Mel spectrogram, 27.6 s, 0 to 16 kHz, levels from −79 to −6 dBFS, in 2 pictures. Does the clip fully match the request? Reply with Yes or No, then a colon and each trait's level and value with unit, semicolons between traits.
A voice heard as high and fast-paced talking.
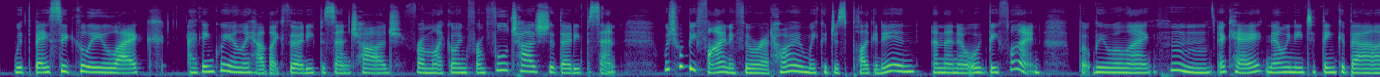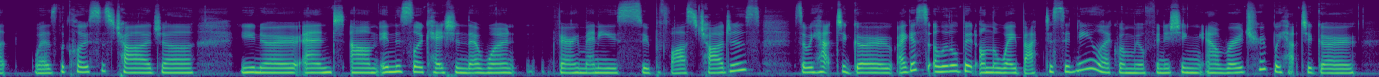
Yes: high, 220 Hz; fast, 215 wpm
